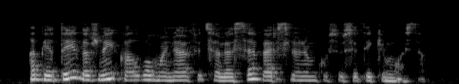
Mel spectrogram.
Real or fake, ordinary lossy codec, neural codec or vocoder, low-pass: fake; MP3, 64 kbps; codec, 16 kHz, 16 kbps, FunCodec, trained on LibriTTS, 50 frames a second; 7.2 kHz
